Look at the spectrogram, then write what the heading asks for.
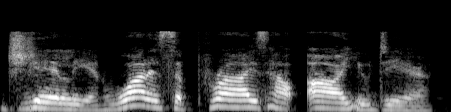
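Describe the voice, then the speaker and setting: A woman voicing a smooth, urbane male magazine editor in his late thirties who talks in breezy, clipped phrases. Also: lowish voice, expressive, slow pace, fairly bright tone, no echo, full character voice. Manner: breezy, clipped, calls everyone dear.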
